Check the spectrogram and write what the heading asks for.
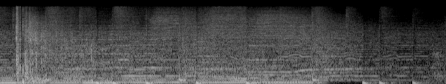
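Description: Background music with a single rifle shot a moment after the start, followed by a short echo; the music fades out shortly before the end.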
